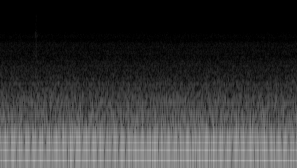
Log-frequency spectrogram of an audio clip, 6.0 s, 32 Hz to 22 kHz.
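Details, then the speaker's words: Smart car, three-cylinder, rebuilt engine off the road since 2018, driving to its MOT with temperature holding at 80 degrees: steady low drone while cruising, even, no knocks, misses or surges; a little slow but not jerky, healthy. "probably three cylinders sounds pretty good it sounds good i give october knowing it is a little bit slow it's not jerky which is good"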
